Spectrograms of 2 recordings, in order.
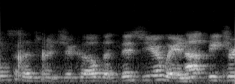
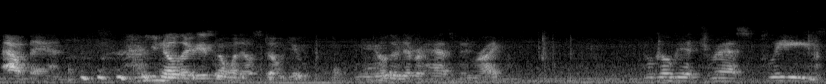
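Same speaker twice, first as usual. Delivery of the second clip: low, soft coaxing; tender reassurance; 5 semitones lower, 8 dB quieter than usual. Acted. Husband assures Alvin there is no one else, soft tender reassurance. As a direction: reassure gently, voice dropped right down.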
